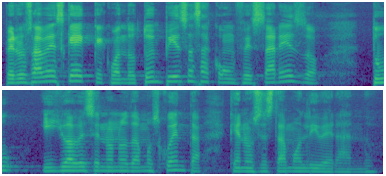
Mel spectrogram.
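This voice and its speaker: A man's voice: fairly high pitch, a little mellow, clear, resonant tone. A man with a Mexican Spanish accent, a pastor preaching a sermon in an earnest, pleading way in a church. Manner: earnest, pleading, slow deliberate delivery. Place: church sanctuary. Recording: long hall reverb.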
